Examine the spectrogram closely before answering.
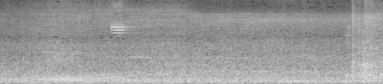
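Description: Road traffic noise at night, a steady rumble of vehicle engines and tyres. A brief high tone sounds about two seconds in, and a short louder rush of noise comes near the end.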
